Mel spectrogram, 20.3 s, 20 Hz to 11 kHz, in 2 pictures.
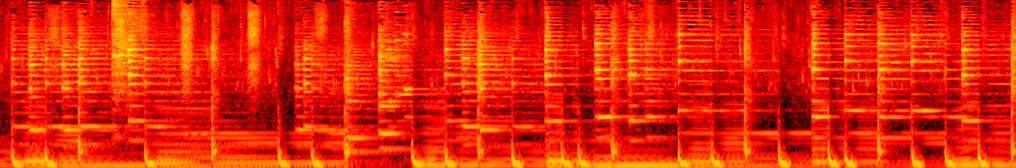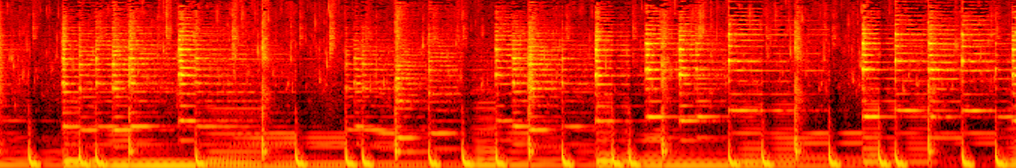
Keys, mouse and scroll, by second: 0.4 middle click, 1.9 middle click, 3.6 2, 12.6 KP_1, 12.7 KP_3, 13.5 alt+z, 15.3 e, 18.7 3.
